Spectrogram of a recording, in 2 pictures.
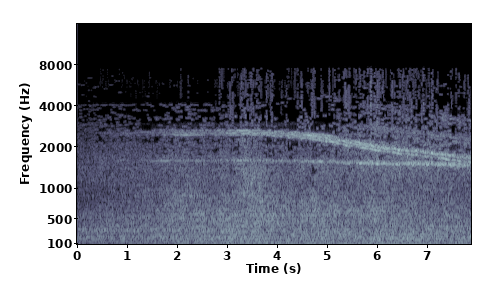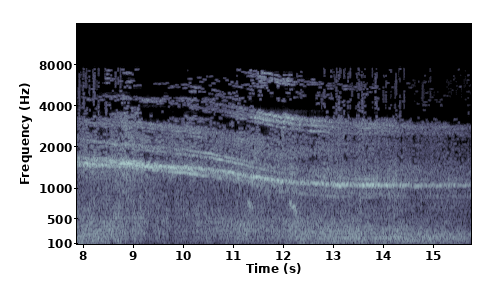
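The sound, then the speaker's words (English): A steady, loud roar of aircraft engines with a high whine that slowly drops in pitch as the plane makes a soft landing, then taxis along the runway to its far end and turns, with no voices. “It was a soft and easy landing. The plane taxied to the far end of the runway and turned”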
